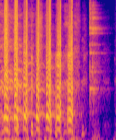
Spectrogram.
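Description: beer glasses clinking

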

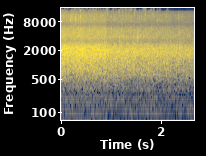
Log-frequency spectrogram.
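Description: audience applauding loudly

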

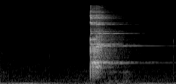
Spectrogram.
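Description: beer glasses clinking

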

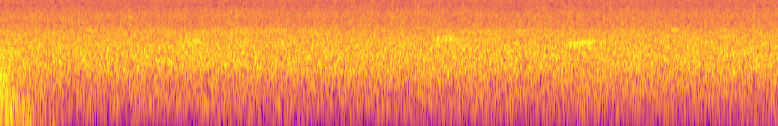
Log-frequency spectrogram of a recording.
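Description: steady rain falling

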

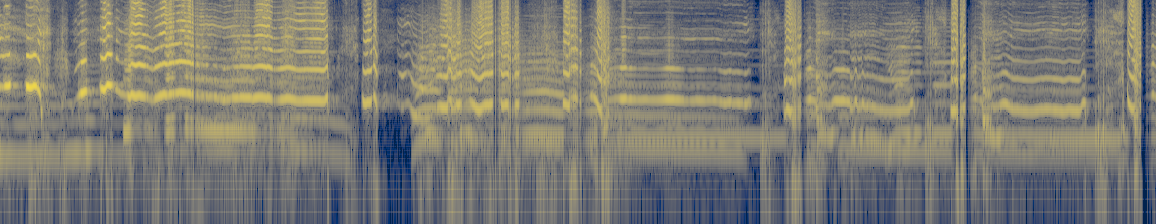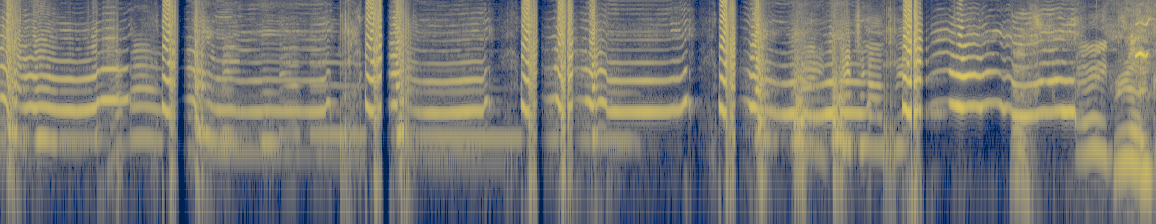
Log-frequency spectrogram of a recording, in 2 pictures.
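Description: dog howling

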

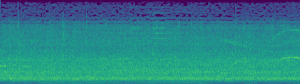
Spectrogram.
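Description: stadium crowd cheering

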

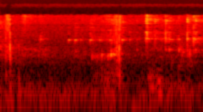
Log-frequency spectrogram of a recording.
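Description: glasses clinking

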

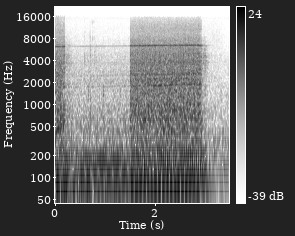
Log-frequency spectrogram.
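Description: car driving off

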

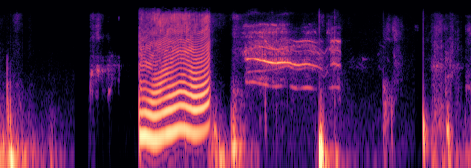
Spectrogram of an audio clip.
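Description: fart

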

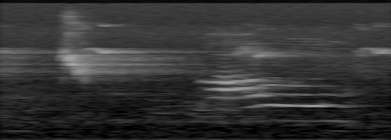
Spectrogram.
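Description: cat meowing loudly

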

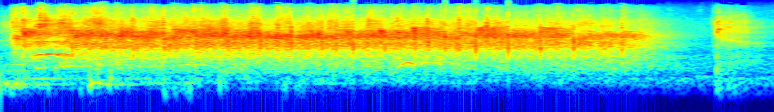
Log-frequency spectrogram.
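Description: audience applause

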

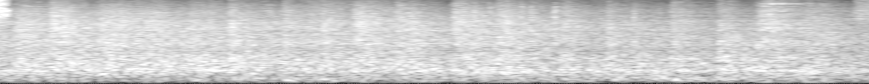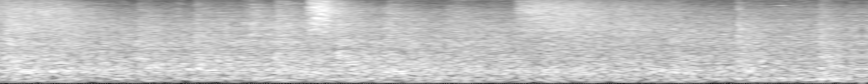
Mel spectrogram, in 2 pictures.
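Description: subway train

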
